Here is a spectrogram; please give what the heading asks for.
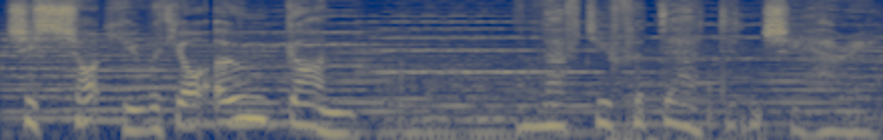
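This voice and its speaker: An actress plays a 1930s woman explorer in a story game, searching for her missing husband. Her voice sits low, expressive and full of questioning as she muses aloud. Loud dramatic music plays behind her. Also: a little slow, lightly acted. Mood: grave deduction. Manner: expressive, musing, questioning herself. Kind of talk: dramatic adventure game acting, musing aloud.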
